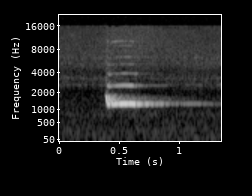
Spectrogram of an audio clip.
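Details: A scops owl sings a territorial "go away" song: a single clear, mellow whistled note that dips slightly at the start, then holds steady and fades. Nothing else is heard.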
